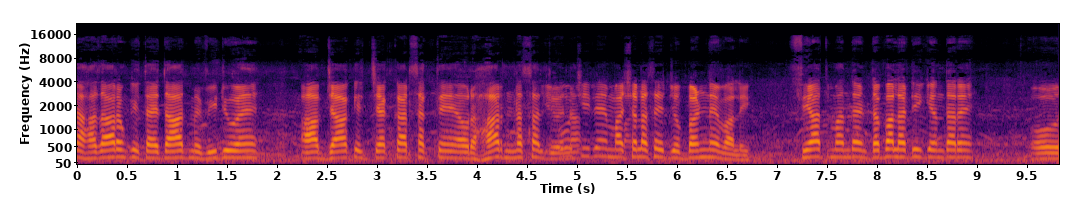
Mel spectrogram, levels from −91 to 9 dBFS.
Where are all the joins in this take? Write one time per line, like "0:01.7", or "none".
0:05.1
